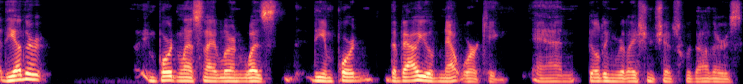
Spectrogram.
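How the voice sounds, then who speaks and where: Here a man talks in an American accent at a medium pitch. His pace is moderate and the background is quiet. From US Midwest, Iowa. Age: 60s. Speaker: job board founder and career expert. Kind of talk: podcast interview.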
